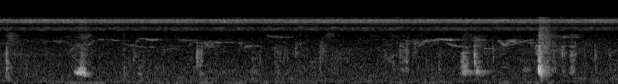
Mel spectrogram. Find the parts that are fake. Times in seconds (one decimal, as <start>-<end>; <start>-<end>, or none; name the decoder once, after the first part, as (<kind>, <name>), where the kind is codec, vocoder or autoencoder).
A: none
